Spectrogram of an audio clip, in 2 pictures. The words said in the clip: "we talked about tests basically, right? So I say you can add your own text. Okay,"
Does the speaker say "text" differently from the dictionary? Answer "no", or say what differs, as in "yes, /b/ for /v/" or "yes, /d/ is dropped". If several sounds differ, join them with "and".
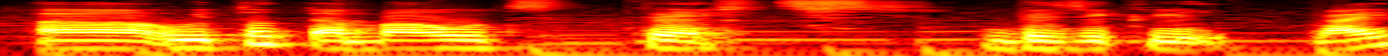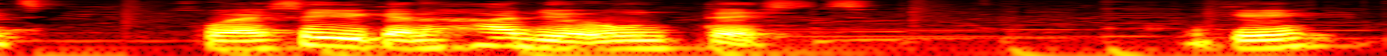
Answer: yes, /k/ is dropped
